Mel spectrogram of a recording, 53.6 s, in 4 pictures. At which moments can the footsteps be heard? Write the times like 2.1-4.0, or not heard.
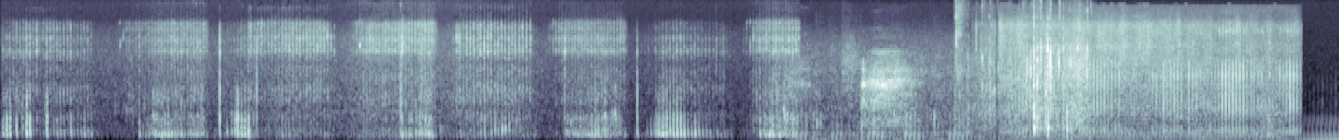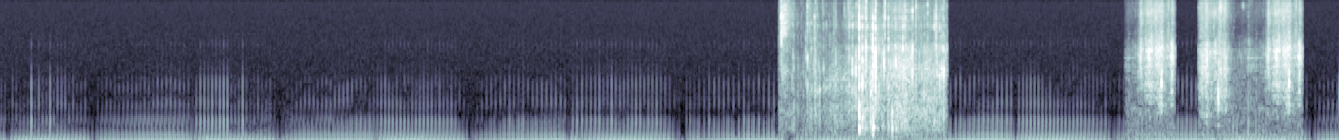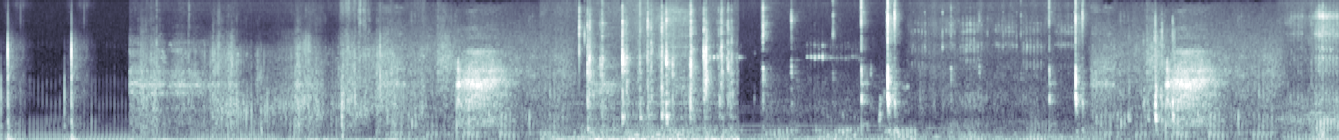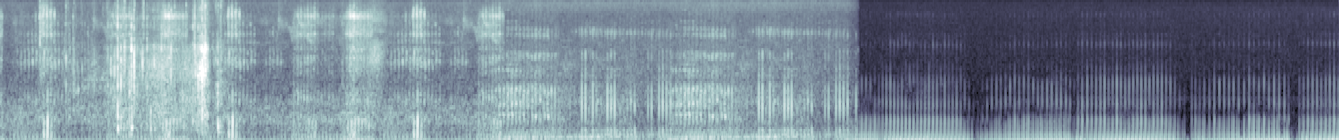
24.6-31.1.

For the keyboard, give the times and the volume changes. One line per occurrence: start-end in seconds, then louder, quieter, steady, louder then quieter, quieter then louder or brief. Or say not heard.
32.1-38.5 quieter then louder.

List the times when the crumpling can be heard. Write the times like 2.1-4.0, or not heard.
9.5-10.9, 21.1-22.9, 40.5-42.5.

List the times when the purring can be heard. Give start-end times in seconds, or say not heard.
0.0-53.5.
